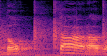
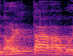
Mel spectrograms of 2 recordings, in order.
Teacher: 이 경우에는 자음군 단순화가 먼저 일어나고 그리고 나서 이 뒤에 오는 어미의 초성이 된소리로 이렇게 발음이 된다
